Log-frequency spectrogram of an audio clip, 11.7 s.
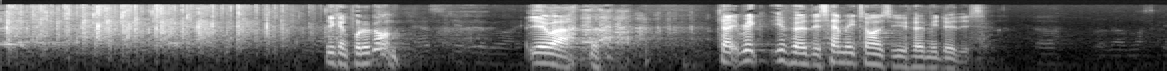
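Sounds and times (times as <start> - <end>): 
audience clapping: 0.0 - 3.8
speech: 3.2 - 4.1, 5.3 - 6.2, 7.2 - 9.9
laughter: 5.4 - 7.2.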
